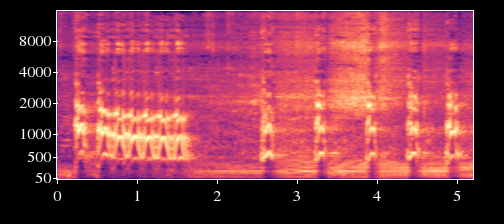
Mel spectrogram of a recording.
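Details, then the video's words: Black dog barking: a quick run of rapid yelping barks, then single barks repeated about every half second over a steady low hum. "Suara anjing hitam menggonggong"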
